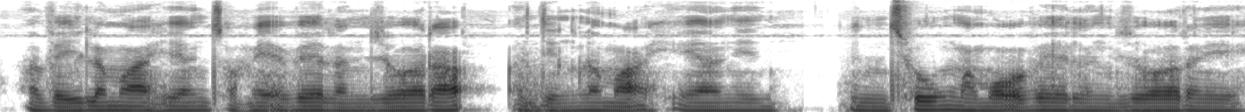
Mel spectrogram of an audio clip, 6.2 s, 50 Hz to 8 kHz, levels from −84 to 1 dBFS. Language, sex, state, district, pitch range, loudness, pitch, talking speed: Mizo, male, Mizoram, Aizawl, 100-105 Hz, -20 LUFS, 105 Hz, 185 wpm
